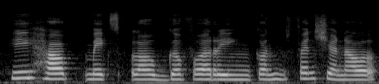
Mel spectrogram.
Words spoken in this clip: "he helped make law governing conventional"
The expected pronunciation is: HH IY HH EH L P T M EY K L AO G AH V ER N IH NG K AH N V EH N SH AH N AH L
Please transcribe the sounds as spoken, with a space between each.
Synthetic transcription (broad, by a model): HH IY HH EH L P M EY K L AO G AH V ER IH NG K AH N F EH N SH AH N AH L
